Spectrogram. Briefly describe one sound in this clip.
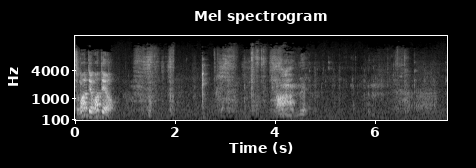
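A young man slurps noodles noisily.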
